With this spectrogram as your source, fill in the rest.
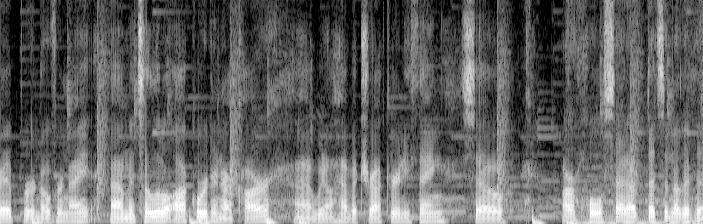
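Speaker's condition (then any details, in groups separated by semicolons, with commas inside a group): No condition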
